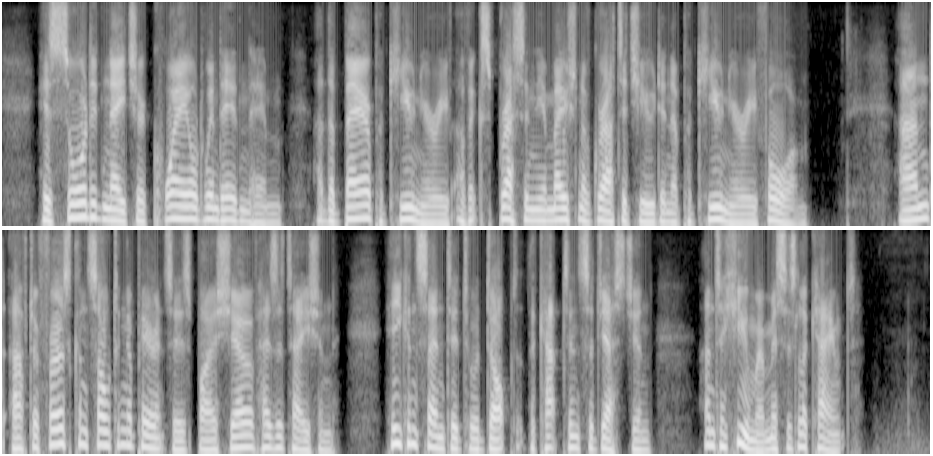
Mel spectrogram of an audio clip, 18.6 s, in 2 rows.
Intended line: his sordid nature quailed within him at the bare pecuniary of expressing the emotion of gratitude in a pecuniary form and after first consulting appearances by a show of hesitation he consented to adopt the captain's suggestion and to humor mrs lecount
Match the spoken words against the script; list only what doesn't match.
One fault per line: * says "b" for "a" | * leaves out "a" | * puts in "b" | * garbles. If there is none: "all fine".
all fine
